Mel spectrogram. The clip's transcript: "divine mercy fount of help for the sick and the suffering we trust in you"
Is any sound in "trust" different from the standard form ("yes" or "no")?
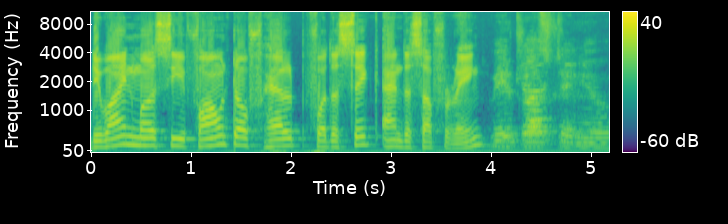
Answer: yes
